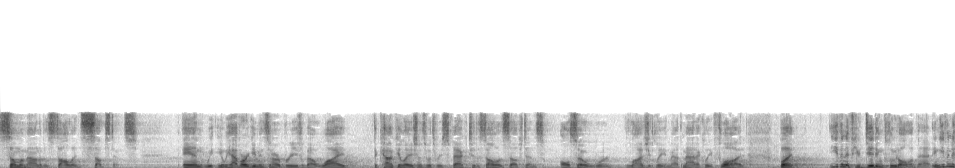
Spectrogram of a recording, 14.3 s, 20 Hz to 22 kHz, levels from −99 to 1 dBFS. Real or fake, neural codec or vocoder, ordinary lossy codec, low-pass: fake; codec, 16 kHz, 16 kbps, FunCodec, trained on Chinese and English, 50 frames a second; MP3, 48 kbps; 7.2 kHz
